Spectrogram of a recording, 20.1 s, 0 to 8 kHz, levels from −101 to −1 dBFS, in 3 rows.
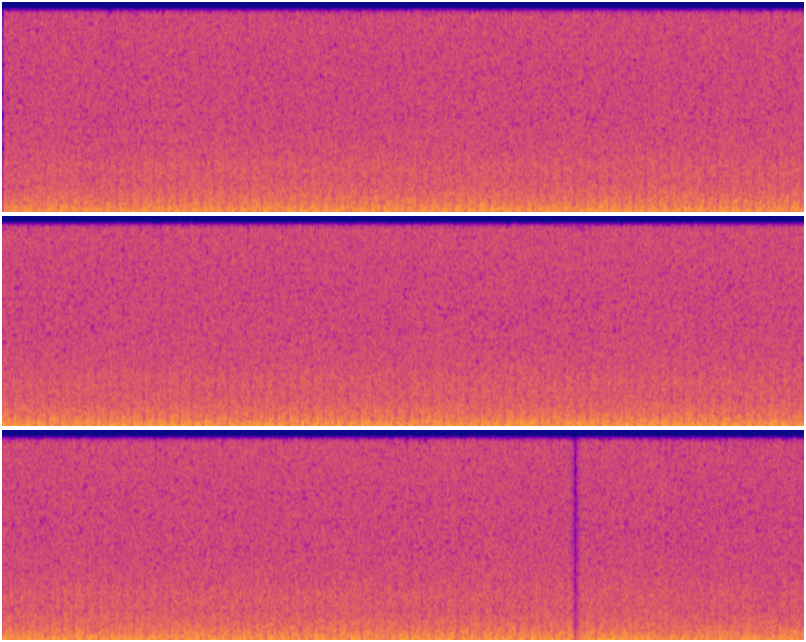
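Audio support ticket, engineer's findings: Speech suppressed in double talk, 0–0.87, 1.44–5.98, 6.56–10.32, 10.91–13.95, 14.64–16.49, 17.15–19.32 and 19.85 s to end. Near-end speech ducks by about 40 dB or drops out in pieces. Likely an echo canceller unable to separate the talker from loudspeaker echo, so it attenuates both. Waveform shows envelope collapsing in chunks. Spectrogram shows gaps across the band, which tops out at 8 kHz from call mic processing.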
